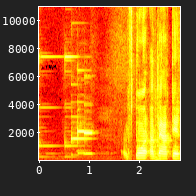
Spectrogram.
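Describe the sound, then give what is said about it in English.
Mobile phone ringtone: a short electronic melody of a few steady, high tonal notes that stops after about a second, followed by a voice talking. “Sorry about my phone calling on.”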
